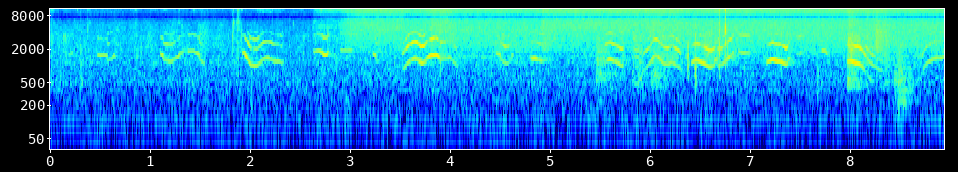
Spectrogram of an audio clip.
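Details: Puppies of Aris's G litter, born in early October 2012 and only days old, whine in a busy stream of high, looping squeals that rise and fall, overlapping and growing louder midway, with a hissing background.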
